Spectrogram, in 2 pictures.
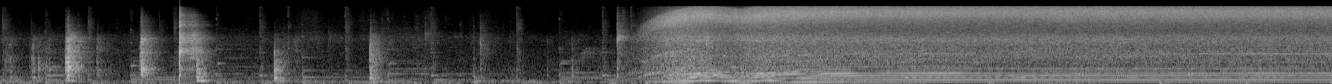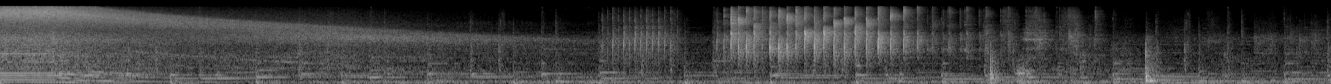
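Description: Xenon CDGT720 20V cordless grass trimmer fitted with its nylon string head, its motor spinning up with a rising whine about six seconds in, running steadily for about seven seconds, then winding down slowly. A few clicks come before it, and a shorter burst of noise follows about two seconds after it dies away.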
